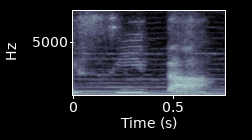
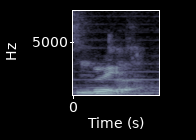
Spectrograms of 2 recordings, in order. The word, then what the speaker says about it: Sita: Yeah, because the T is a little bit silent, I guess, or it sounds like a D. So it's like Sita, but I do mean to say Sita.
